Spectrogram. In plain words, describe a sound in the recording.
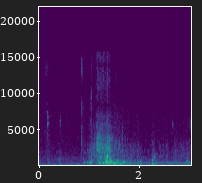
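Something splashes into water.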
